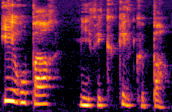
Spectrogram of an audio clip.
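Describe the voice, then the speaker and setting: Brisk and on the high side, this woman vlogger tells a casual storytime story with animation. Quoted people get their own acted-out voices, and her asides slip into whispers.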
